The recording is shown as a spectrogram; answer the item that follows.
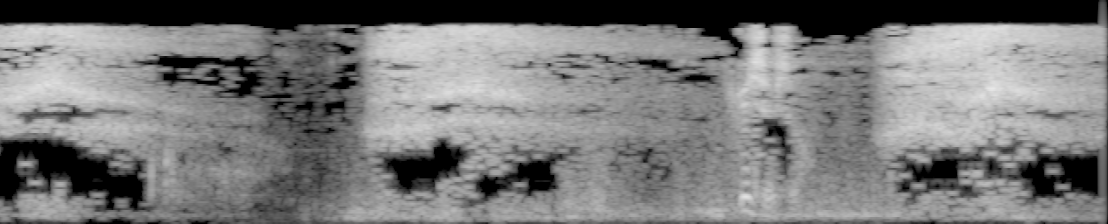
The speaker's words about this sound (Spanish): Las olas. Eso es el viento. Las olas hacen...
